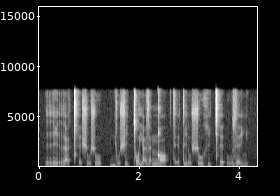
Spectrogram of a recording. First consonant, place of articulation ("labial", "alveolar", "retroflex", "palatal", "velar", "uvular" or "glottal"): alveolar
